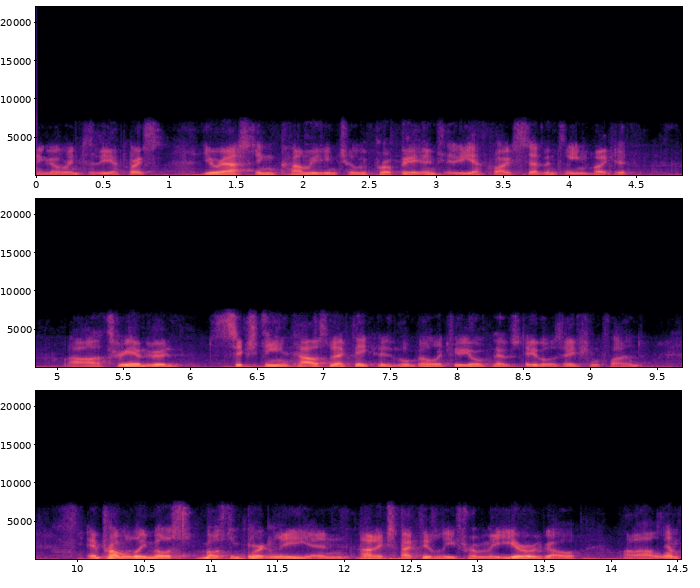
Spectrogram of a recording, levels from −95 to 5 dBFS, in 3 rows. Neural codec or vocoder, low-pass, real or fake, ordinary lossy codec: codec, 24 kHz, 1.5 kbps, HILCodec; 7.2 kHz; fake; Opus, 32 kbps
